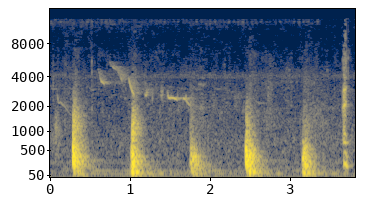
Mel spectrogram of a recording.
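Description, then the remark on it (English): Heavy stomping footsteps of a giant walking through the bushveld: six deep booming thuds land at a slow, steady pace, loud, with faint bird chirps twittering in the background. “giant was stomping through the bushveld.”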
